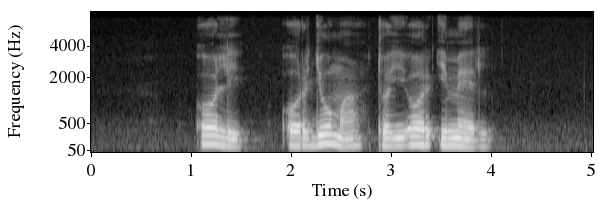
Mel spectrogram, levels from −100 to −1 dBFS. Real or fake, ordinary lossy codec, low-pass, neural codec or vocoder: real; none; 7.2 kHz; none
